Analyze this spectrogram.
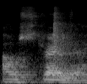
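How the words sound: It is said in a European way.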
